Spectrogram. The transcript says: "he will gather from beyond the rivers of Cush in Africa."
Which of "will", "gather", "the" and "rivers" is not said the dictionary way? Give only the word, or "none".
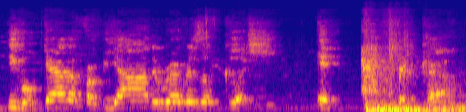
none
